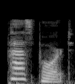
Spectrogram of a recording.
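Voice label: "passport", American English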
